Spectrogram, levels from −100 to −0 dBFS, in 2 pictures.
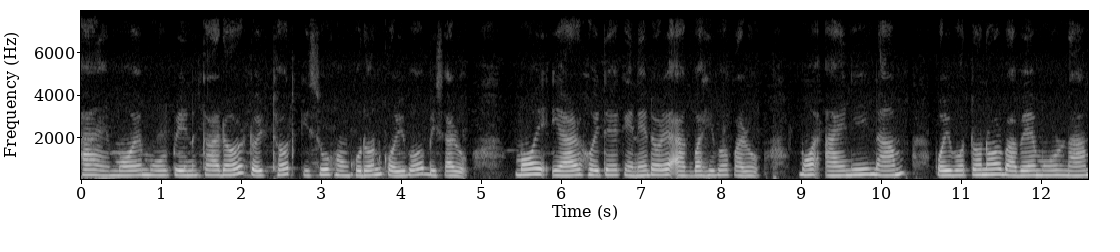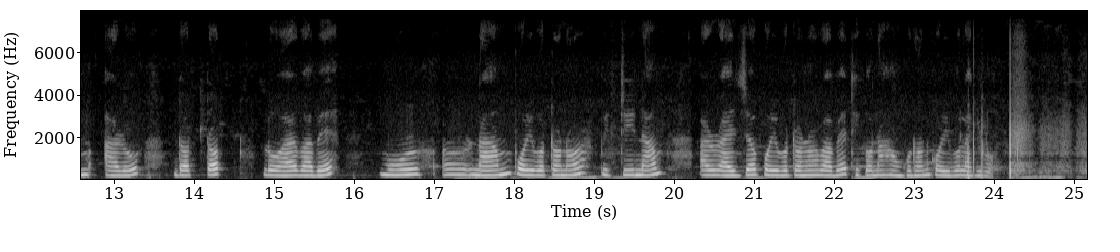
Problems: constant background noise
